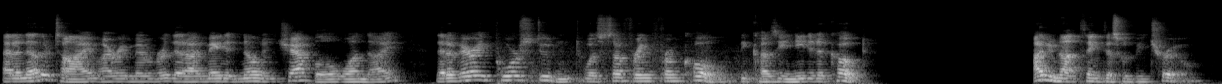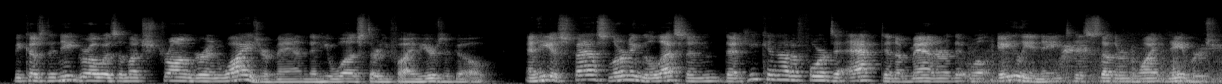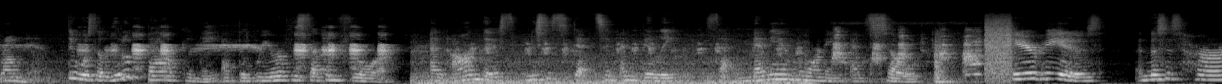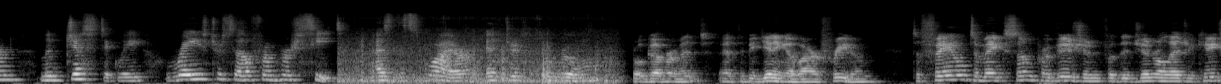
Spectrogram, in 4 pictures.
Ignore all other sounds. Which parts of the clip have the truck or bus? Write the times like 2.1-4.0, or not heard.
not heard.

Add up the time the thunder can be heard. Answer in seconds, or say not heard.
9 s.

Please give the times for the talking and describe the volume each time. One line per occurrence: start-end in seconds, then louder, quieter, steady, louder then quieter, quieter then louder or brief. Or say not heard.
0.0-8.7 steady
10.3-33.8 steady
34.5-48.8 steady.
